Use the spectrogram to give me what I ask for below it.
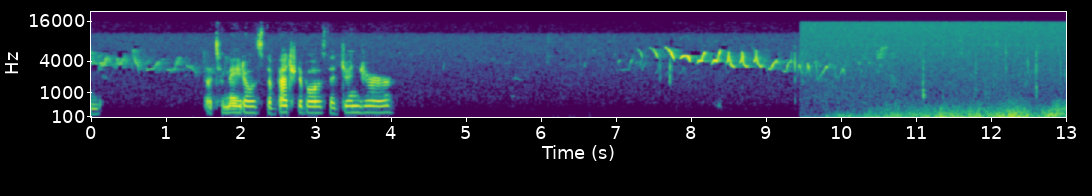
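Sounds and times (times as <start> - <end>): songbird singing: 0.0 - 13.0
low rumbling noise: 9.5 - 13.0.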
